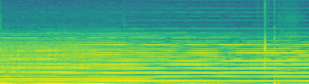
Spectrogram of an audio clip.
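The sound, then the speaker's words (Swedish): Sustained, distorted guitar feedback rings out in steady howling tones as the outro of the last song, faded out manually, holding loud and even with a brief sharp click near the end, and no voices. “Rundgångsutro, det fejdar vi manuellt här.”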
